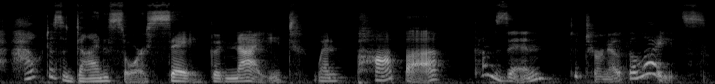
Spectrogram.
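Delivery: put-on sing-song read-aloud for little kids; gentle storytime voice. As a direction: read it like a bedtime book. Reading picture book to kids.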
